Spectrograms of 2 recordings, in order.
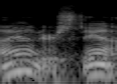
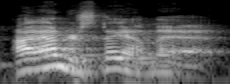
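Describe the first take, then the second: First: Said in the usual way. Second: Loud, exaggerated put-on voice; hammed-up insistence. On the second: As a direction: belt it out as a joke. Repeats line in exaggerated jokey voice.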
